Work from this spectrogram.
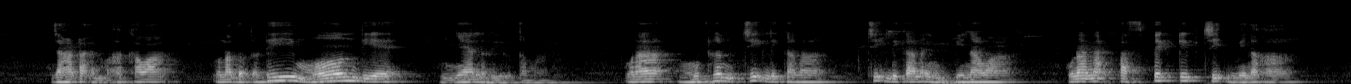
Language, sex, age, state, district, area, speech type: Santali, male, 45-60, West Bengal, Birbhum, rural, spontaneous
